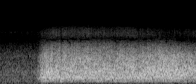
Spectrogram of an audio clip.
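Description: Ship's guns from a vessel run aground, fired by division during battle: one sudden heavy boom swells into a loud, sustained rumbling roar that holds steady to the end, with no voices.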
